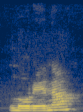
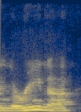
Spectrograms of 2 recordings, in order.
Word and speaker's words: Lorena: my real name is Lorena but that's the way as Hispanics would say it and but when I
